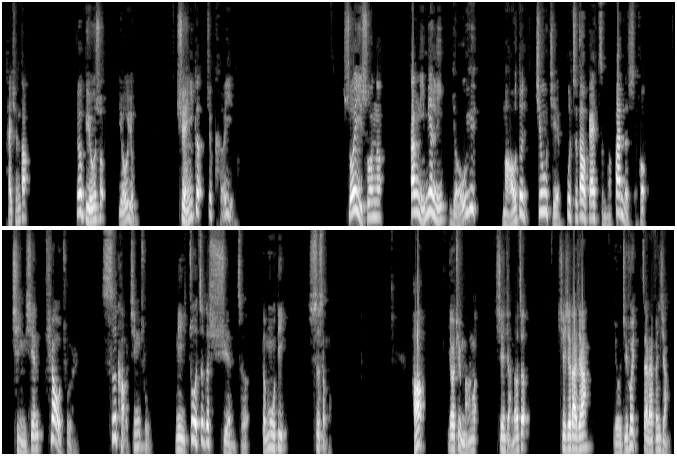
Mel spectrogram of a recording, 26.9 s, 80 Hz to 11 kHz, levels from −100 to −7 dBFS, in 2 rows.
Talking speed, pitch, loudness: 180 characters per minute, 175 Hz, -20 LUFS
